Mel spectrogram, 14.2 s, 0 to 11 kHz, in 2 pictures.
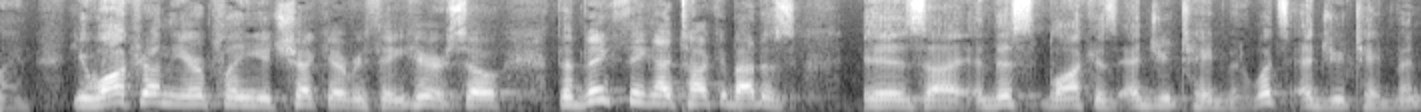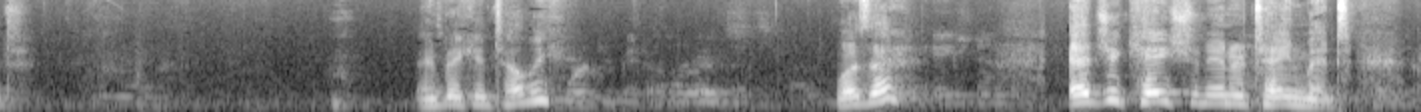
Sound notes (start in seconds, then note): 9.9 mumbling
